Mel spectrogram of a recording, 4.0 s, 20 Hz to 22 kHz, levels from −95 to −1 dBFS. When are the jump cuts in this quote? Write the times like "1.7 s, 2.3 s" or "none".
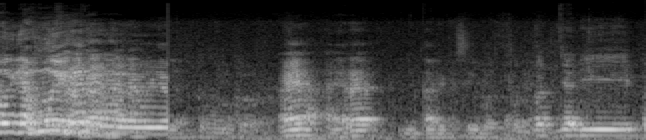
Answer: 1.1 s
